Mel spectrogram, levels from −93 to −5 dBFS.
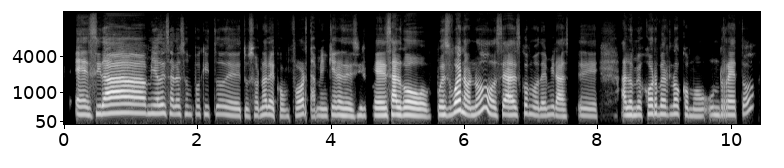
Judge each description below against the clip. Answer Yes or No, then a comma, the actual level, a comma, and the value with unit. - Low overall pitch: No, high, 215 Hz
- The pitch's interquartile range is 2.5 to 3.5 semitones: Yes, average, 3.0 semitones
